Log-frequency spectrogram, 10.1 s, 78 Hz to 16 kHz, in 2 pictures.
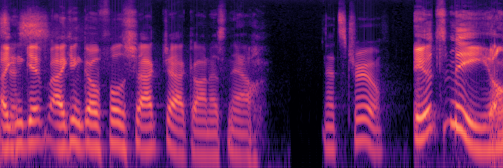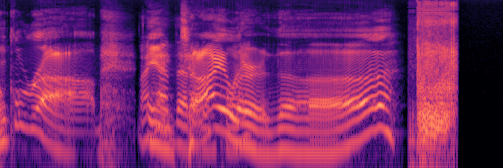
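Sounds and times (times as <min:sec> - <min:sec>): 
speech: 0:00.0 - 0:09.6
wet sputtering fart: 0:09.1 - 0:09.7.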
